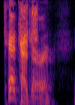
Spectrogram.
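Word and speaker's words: Koechner: David Kocher, is that how that name's pronounced? – Ketchner.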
